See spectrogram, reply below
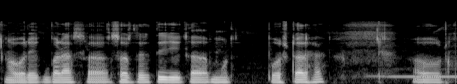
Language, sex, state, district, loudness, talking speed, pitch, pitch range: Hindi, male, Jharkhand, Garhwa, -18 LUFS, 130 wpm, 105 Hz, 105-120 Hz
